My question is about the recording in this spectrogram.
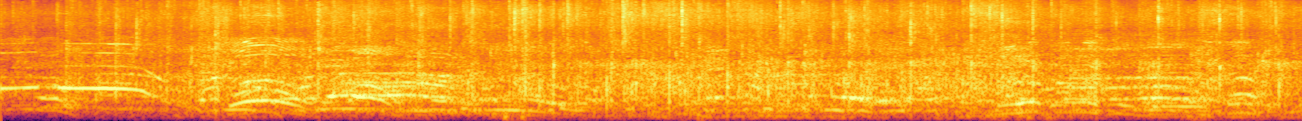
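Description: A small live crowd shouting and clapping, many voices calling out over one another, with clapping running through most of it.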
